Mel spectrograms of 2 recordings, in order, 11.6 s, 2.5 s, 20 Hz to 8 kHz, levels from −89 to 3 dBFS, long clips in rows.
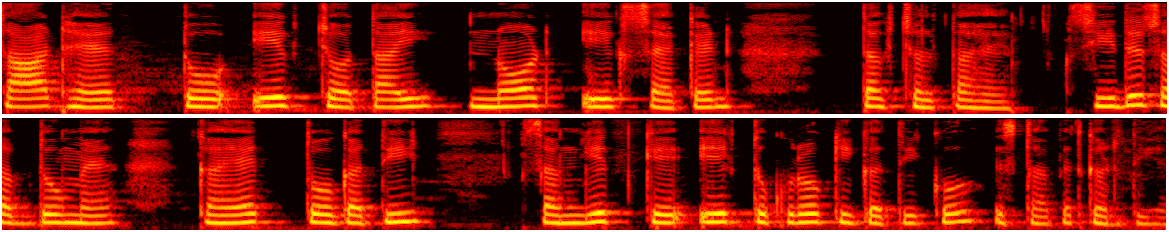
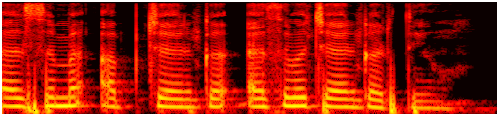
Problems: background sounds at intervals, background conversations at intervals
